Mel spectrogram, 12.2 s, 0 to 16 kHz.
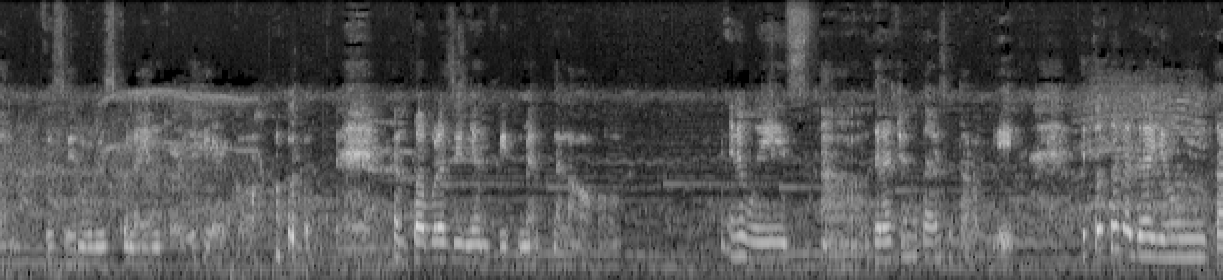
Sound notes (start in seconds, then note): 2.2 laugh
